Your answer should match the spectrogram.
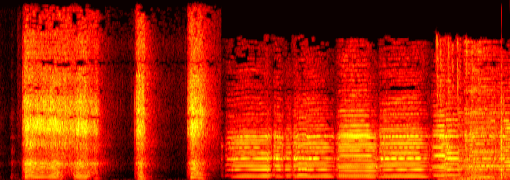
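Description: Someone blows their nose loudly with a honking, trumpet-like tone: a short blast, two quick snorts, then a long sustained honk that wavers in pitch. No one talks.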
